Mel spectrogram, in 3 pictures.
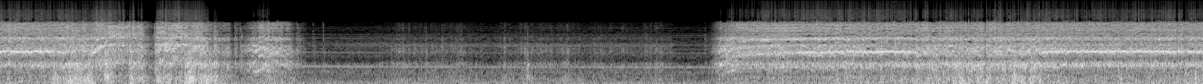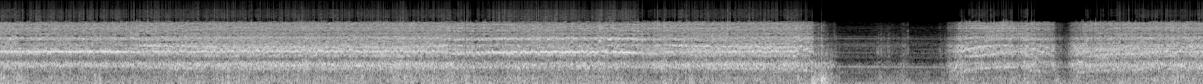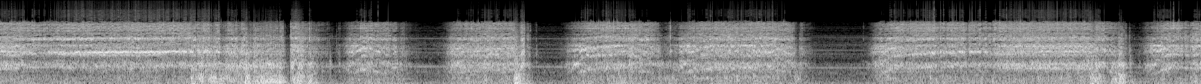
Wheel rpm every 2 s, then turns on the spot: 230, 60, 20, 90, 210, 230, 230, 210, 210, 200, 60, 150, 210, 110, 90, 130, 120, 160.
2-6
